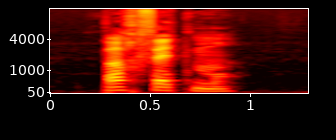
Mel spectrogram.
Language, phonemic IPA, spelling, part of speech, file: French, /paʁ.fɛt.mɑ̃/, parfaitement, adverb, Fr-parfaitement.ogg
- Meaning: perfectly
